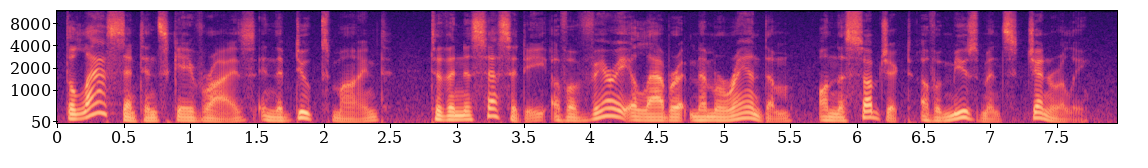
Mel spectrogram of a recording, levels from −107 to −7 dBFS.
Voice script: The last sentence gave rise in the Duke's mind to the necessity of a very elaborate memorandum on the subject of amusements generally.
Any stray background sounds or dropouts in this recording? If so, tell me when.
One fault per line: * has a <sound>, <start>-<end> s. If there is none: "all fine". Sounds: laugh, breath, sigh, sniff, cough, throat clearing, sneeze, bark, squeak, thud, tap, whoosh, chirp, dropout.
* has a dropout, 1.9-2.0 s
